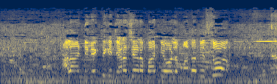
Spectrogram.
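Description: A man speaking Telugu into reporters' microphones, with a steady haze of outdoor background noise.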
